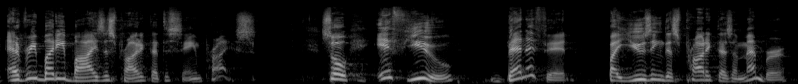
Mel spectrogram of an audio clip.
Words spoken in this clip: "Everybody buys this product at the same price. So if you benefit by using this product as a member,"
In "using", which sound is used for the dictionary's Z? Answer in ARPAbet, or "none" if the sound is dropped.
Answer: Z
